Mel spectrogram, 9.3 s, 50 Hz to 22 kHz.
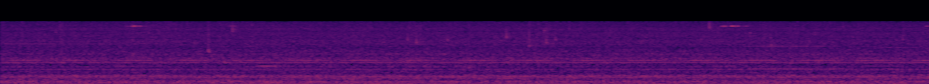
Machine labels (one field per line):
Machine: pump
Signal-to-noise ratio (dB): -6 dB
